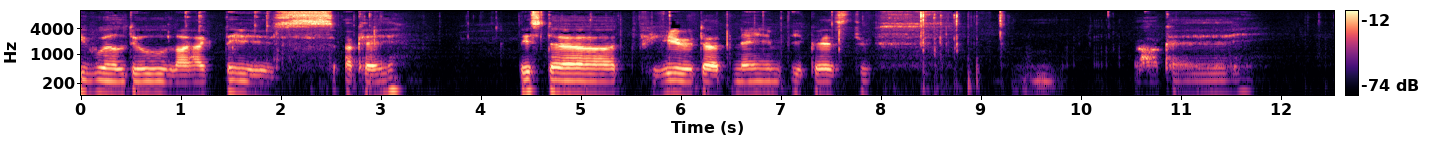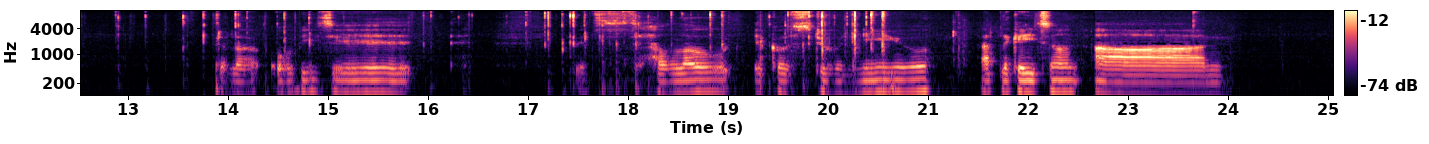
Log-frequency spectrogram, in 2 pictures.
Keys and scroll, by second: 4.5 fn+Down, 5.4 Up, 6.9 super+v, 8.2-11.2 typing, 13.2 Right, 13.8-15.7 typing, 17.1-21.3 typing.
